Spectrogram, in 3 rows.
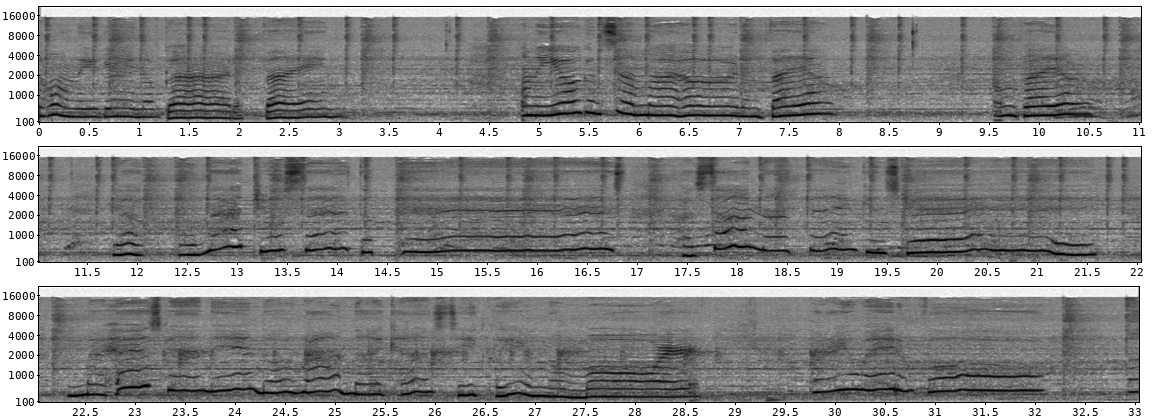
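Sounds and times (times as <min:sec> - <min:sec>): woman singing unaccompanied: 0:00.0 - 0:03.1, 0:04.8 - 0:08.1, 0:09.5 - 0:21.7, 0:22.3 - 0:28.8, 0:29.7 - 0:32.2.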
